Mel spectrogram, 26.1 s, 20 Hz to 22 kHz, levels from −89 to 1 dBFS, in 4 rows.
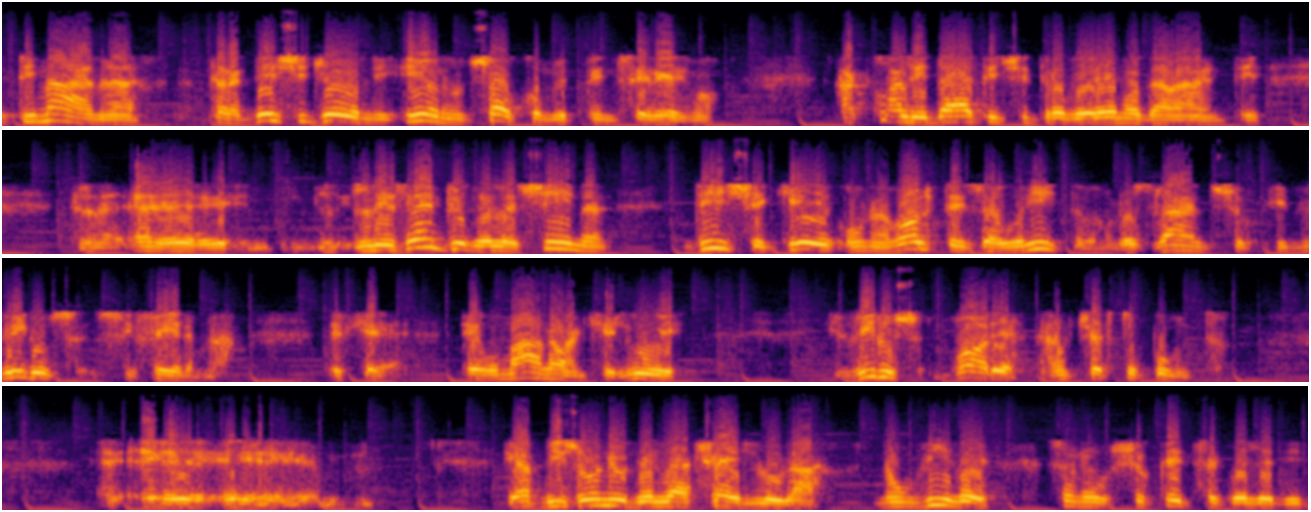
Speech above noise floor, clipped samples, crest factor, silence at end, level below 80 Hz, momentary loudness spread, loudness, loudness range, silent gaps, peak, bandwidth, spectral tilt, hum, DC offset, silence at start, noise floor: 28 dB; under 0.1%; 12 dB; 0 s; -46 dBFS; 12 LU; -15 LUFS; 4 LU; none; -4 dBFS; 12.5 kHz; -5 dB/octave; none; under 0.1%; 0 s; -44 dBFS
